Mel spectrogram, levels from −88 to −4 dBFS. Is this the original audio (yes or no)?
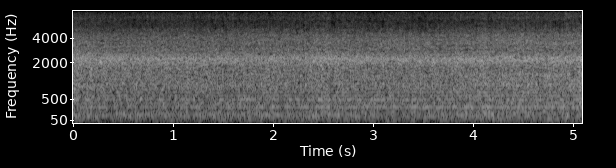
no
